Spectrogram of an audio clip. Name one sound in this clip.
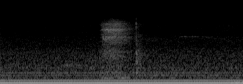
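A man sniffs close by.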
